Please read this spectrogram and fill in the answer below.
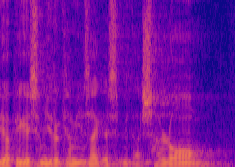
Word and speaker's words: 샬롬: 발음을 살롬 살롬이 아니라 샬롬 샬롬 샬롬.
